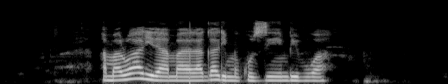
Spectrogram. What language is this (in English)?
Ganda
